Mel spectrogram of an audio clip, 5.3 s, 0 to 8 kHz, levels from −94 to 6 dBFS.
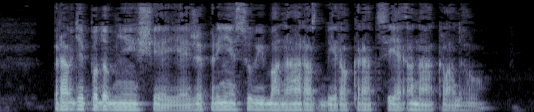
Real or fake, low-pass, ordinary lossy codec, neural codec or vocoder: real; 7.2 kHz; MP3, 32 kbps; none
